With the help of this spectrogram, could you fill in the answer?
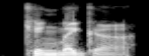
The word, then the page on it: kingmaker: British English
